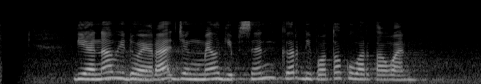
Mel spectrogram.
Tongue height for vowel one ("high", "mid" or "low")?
high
